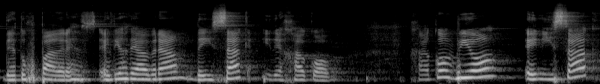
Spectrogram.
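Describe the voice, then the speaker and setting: A woman's voice: a little high, a little mellow. A woman pastor with an Argentine accent, preaching a sermon earnestly and repeating words for emphasis. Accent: Argentine Spanish.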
